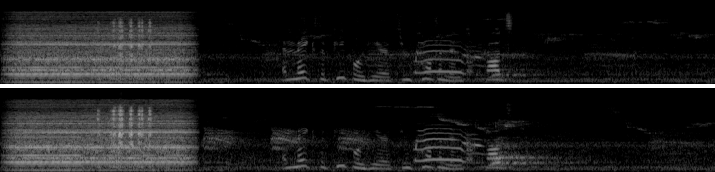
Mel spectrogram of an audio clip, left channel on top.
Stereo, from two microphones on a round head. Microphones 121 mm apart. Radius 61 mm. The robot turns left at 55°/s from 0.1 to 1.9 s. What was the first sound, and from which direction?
A rattle, 125° right.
